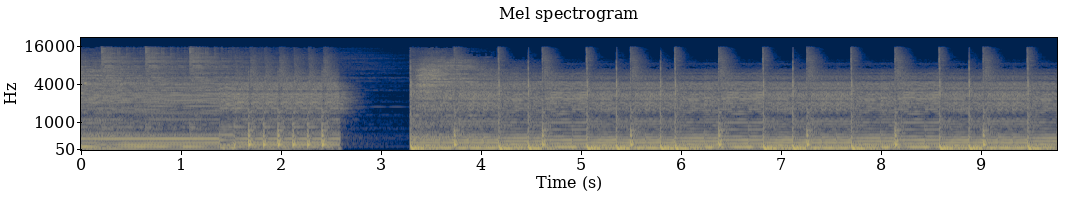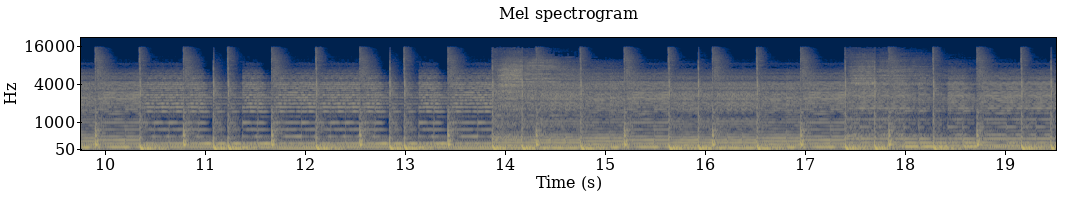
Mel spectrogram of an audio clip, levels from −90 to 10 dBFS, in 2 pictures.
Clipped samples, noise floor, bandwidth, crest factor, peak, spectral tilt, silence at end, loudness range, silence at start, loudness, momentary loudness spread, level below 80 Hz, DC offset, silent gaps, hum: under 0.1%; -59 dBFS; 16 kHz; 14 dB; -6 dBFS; -5 dB/octave; 0 s; 1 LU; 0 s; -21 LUFS; 3 LU; -28 dBFS; under 0.1%; none; none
